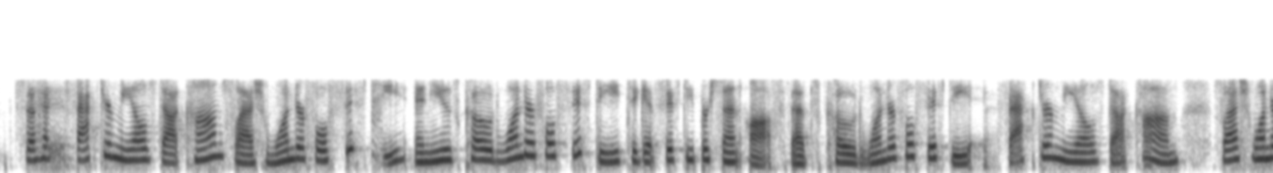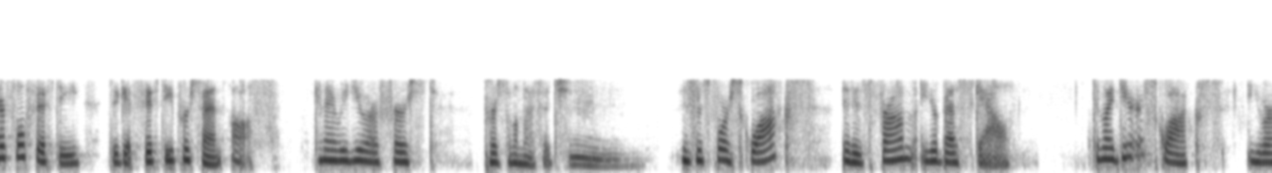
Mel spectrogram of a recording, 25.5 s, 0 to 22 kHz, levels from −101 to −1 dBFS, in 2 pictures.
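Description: Throughout, the speech carries the rough, slightly synthetic texture of the G.729 codec at 8 kbit/s. Its filter-and-pulse model rebuilds the voice coarsely, and a spectrogram shows nothing above 4 kHz, with a flat ceiling cutting across every frame.

VoIP packet loss concealed by the speech codec breaks in at 0.46 to 0.66 s, 3.73 to 3.86 s, 9.73 to 9.99 s and 23.90 to 24.19 s. The decoder stretches its last pitch and filter into a fading buzz or coloured noise, seen as smeared harmonics and a sagging waveform envelope.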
